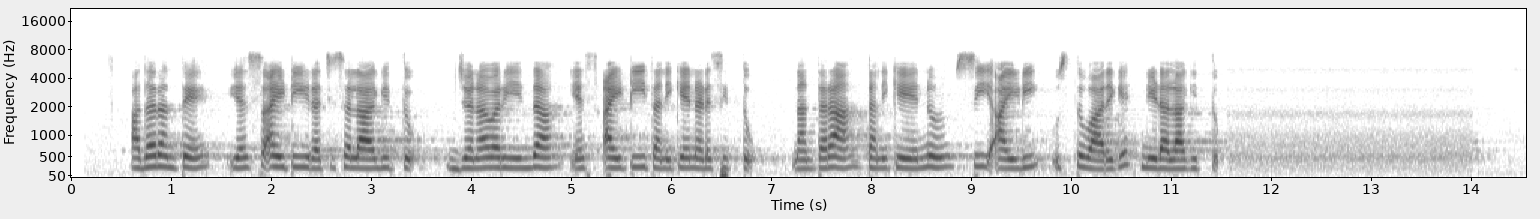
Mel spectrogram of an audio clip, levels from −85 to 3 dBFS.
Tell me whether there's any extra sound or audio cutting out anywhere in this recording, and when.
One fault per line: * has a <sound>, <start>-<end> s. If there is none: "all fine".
all fine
